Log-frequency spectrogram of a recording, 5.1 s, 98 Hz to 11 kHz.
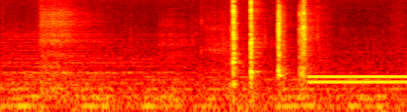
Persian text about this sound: گوشی رو برمیداره. شماره 112 رو گرفت.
